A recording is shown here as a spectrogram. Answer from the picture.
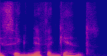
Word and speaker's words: significant: youngest I can remember, when I see the word significant, I want to say significant. Significant. Maybe it's because you say it so many times, you get lazy and mispronounce it. And significant, I have to. When I see that word, I'm like, in my back of my head, I'm like, dude, pronounce that damn C.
